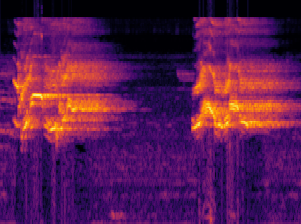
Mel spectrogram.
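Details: Loud, talkative lory, active every day and used as a lure and tutor for other lories, uttering two long harsh screeches with bright whistled overtones, separated by a short pause.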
